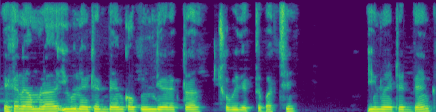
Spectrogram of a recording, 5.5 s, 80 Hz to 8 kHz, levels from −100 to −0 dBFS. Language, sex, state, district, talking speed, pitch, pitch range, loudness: Bengali, male, West Bengal, Jhargram, 155 wpm, 150 Hz, 145-165 Hz, -13 LUFS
